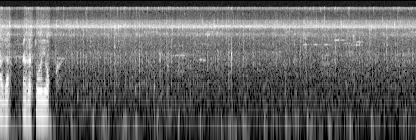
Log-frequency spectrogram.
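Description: A sprinkler sprays water with a soft hiss.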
